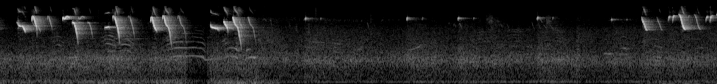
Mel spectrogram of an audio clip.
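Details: European goldfinch (jilguero) from a goldfinch song-contest recording, singing in quick bursts of bright, tinkling, high twitters and buzzy trills, broken by short pauses and single clipped notes.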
